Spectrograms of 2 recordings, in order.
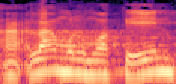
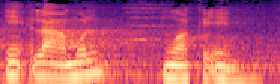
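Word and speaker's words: I'lamul Muwaqqi'in (إعلام الموقعين): Kalau dibaca A'lamul Muwaqqi'in berarti daftar ulama, daftar alim yang memberikan fatwa. Kalau dibaca I'lamul Muwaqqi'in, I'lam berarti rambu-rambu ma'alim dalam memberikan fatwa. Dan yang lebih tepat cara membacanya adalah I'lamul Muwaqqi'in.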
